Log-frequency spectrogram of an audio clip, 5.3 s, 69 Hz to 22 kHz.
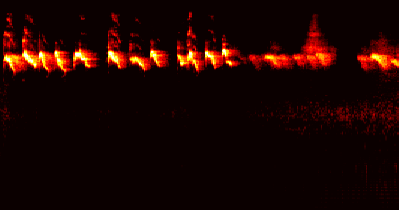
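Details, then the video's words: Caged Oriental white-eye (mata puteh) in open song, recorded 5 May 2022: rapid high thin whistled phrases, each a quick descending slur, strung in bursts then a softer run of notes, with a faint low hum behind. "Mata Puteh Hercules V1 buka sing"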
